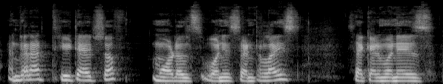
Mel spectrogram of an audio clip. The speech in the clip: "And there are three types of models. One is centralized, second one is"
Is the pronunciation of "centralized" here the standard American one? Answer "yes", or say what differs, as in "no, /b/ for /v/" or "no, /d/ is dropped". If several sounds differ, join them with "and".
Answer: yes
